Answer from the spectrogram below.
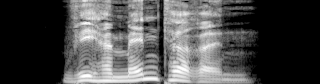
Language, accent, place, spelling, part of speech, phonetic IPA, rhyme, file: German, Germany, Berlin, vehementeren, adjective, [veheˈmɛntəʁən], -ɛntəʁən, De-vehementeren.ogg
- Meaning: inflection of vehement: 1. strong genitive masculine/neuter singular comparative degree 2. weak/mixed genitive/dative all-gender singular comparative degree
